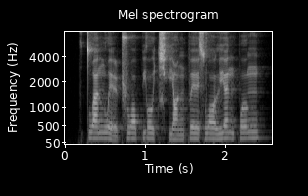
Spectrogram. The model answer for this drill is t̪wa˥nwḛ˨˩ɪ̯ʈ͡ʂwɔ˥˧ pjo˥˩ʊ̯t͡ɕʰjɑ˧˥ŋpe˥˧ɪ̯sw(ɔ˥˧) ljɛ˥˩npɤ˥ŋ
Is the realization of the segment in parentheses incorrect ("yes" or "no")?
no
